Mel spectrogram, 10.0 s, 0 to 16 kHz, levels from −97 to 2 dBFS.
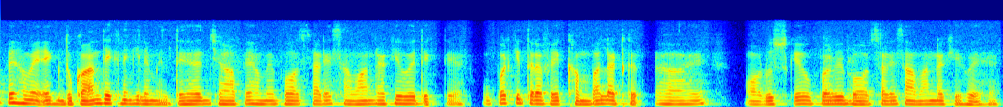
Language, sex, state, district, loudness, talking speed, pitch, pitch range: Hindi, male, Bihar, Kishanganj, -19 LUFS, 215 wpm, 115 Hz, 115-125 Hz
